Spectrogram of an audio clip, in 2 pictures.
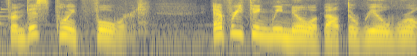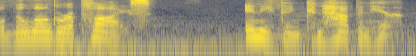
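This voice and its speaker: A woman voicing a calm, knowing, serious mystic guide in a video game, measured and explanatory. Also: fairly low pitch, faint music behind. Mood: solemn.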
